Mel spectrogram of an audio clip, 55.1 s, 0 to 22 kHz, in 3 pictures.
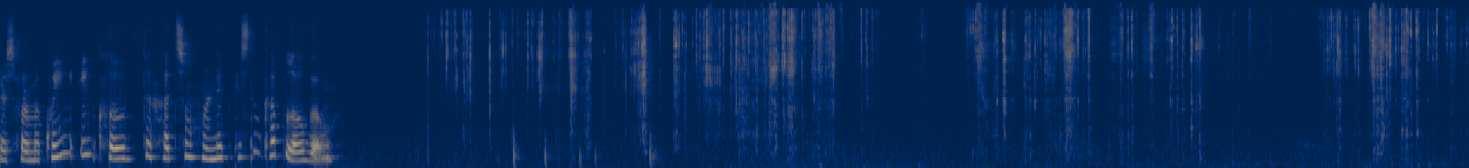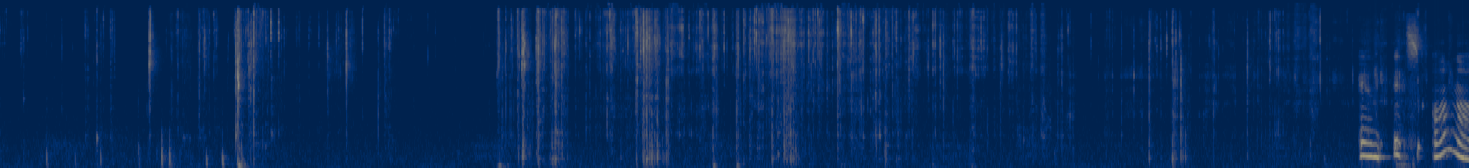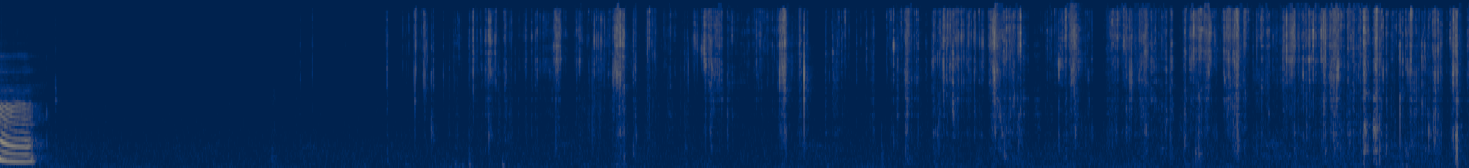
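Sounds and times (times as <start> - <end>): foil wrapping crinkling: 5.3 - 23.8, 24.4 - 35.9, 41.5 - 55.0.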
